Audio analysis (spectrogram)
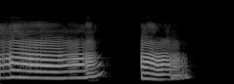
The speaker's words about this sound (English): do you have a fart-making app, or is that your real diseased asshole? That is my real... These are fresh. Wow. They're pasteurized, if you know what I mean.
